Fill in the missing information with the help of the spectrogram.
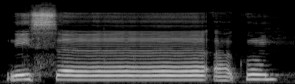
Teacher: سین کو کھینچ کے پڑھیں گے، یہاں پہ مد متصل کا قاعدہ ہو رہا ہے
